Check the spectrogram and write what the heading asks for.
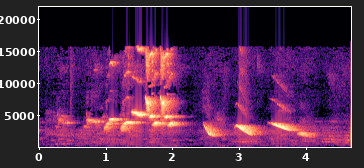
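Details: Green-winged saltator with jumbled whistled notes at first, then three strong downward-sliding whistles spaced about half a second apart, over a faint background hiss.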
